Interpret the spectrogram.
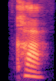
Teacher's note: the second tone and spelling of the word which is ka with falling tone this is the most general and basic form of the word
